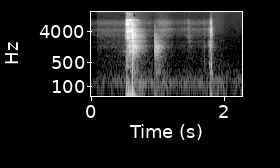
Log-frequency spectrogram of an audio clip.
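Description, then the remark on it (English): A few sharp metallic clinks, magnetic metal rings knocking together. The first hit is loudest and rings briefly, followed by two lighter taps at uneven intervals. “Magnetic that is in a dungeon that you might use? Ooh, cock ring. Yeah, like the cock rings that”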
